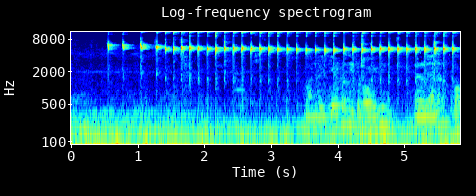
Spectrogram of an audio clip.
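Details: Lovebird song for training young lovebirds toward varied song: after a brief pause, a steady train of piercing high chirps, roughly four per second, with a human voice entering faintly in the second half.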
